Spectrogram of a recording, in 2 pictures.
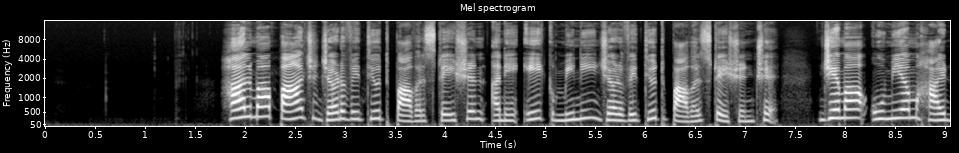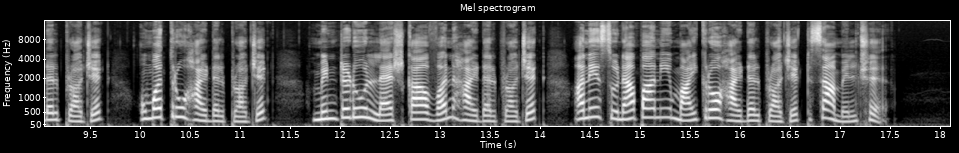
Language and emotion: Gujarati, neutral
